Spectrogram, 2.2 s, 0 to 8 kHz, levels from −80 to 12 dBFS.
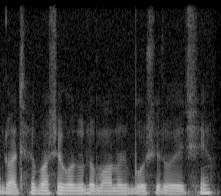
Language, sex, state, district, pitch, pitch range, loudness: Bengali, male, West Bengal, Cooch Behar, 120 Hz, 110-125 Hz, -16 LUFS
